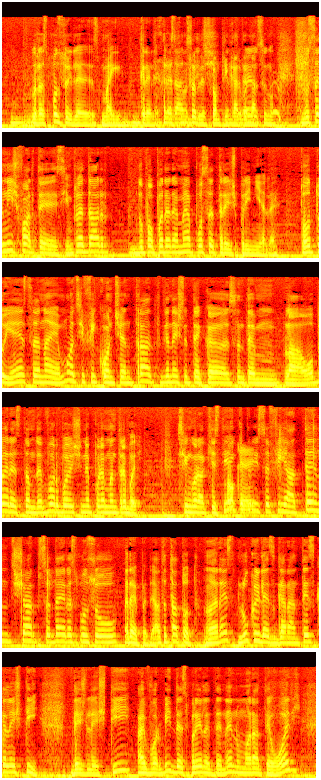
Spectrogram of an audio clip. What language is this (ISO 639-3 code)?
ron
